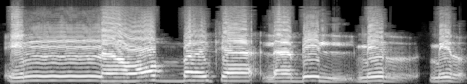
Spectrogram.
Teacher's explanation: را ساکن سے پہلے کسر ہے, را کو آپ نے باریک پڑھنا ہے. مر صاد, صاد کو موٹا کر کے پڑھیں گے اور الف مد ہے, ایک الف کے برابر آپ نے کھینچنا بھی ہے.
